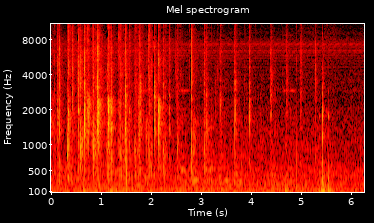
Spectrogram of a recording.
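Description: Camera shutters clicking as photographs are taken: a flurry of irregular sharp clicks, dense for the first couple of seconds and then thinning out, with a few more clicks near the end.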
